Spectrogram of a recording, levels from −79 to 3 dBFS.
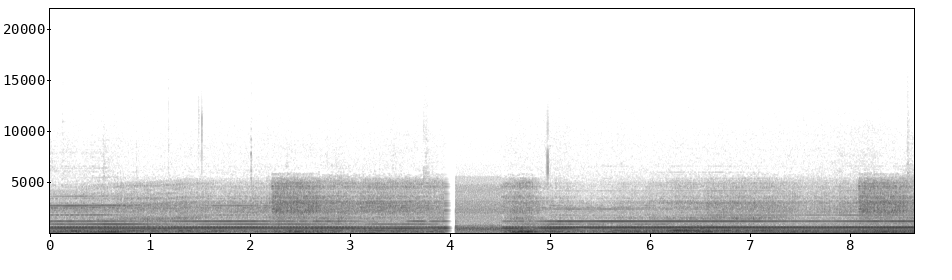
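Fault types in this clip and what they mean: Call audio freeze: from 3.95 to 4.53 s the sound smears into a fading buzz, then resumes intact but 560 ms late, likely from delayed packets emptying the jitter buffer.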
